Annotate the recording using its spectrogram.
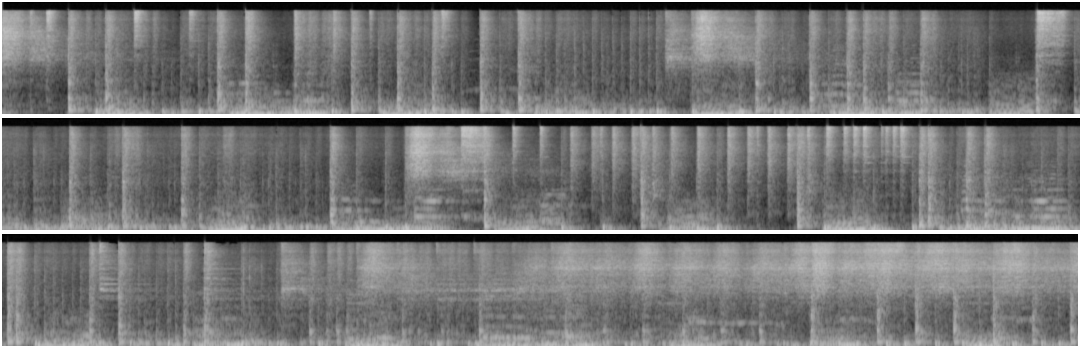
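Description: Acoustic drum kit played busily and loudly in a live jazz fusion groove, with kick, snare, rimshots and cymbals dense throughout. Bass and keys sound underneath, lower in the mix than the drums.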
